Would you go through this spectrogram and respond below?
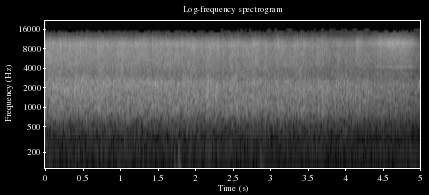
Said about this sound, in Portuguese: Aplauda mais uma vez o Senhor.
